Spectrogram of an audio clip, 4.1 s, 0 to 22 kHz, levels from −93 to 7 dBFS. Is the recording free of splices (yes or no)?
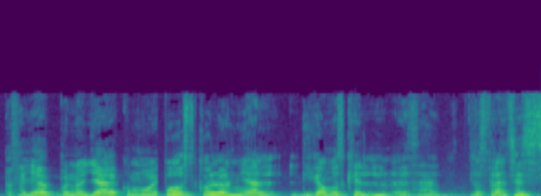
no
